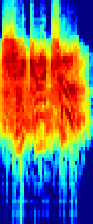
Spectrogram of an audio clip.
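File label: Korean bailout mood med; War Thunder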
